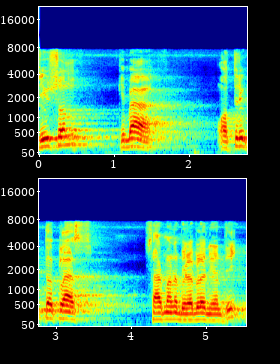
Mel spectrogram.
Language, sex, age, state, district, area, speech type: Odia, male, 60+, Odisha, Kendrapara, urban, spontaneous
